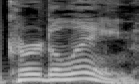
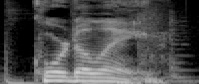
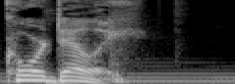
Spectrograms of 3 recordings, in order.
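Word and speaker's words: Coeur d'Alene: Welcome to Curlain, Idaho. First off, yes, that's how you pronounce it. Cordelane, not Cordelli. Not Coer Delenny, just Idaho fancy.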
